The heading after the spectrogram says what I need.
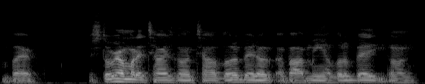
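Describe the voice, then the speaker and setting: A man's voice: low voice, fairly even intonation, racing. A man in his twenties from Liberia, telling a personal story to his channel in a loose, rambling way with plenty of "like" and cursing. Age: 20s. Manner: rambling, loose and profane, full of "like" and restarts. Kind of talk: casual storytelling vlog. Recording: dull lo-fi recording.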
